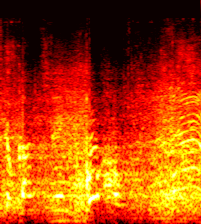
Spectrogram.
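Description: Overlapping voices of a crowd of adults and children, with short high-pitched cries among them.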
